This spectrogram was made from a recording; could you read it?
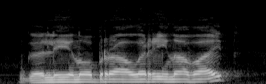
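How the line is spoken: Teacher's snort. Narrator (Russian): хмыкнул учитель

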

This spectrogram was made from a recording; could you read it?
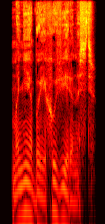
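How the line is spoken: Muttered. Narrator (Russian): пробормотал Алекс

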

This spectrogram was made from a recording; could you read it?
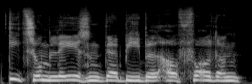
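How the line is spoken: Desperate cry. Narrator (German): rief verzweifelt

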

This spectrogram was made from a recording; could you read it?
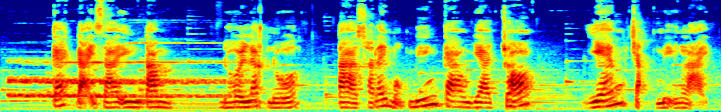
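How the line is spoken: Soft reply. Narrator (Vietnamese): Tiểu nhị khẽ đáp

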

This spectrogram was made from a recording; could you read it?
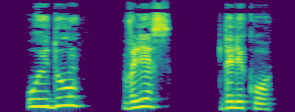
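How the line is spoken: Calm statement. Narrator (Russian): спокойно сказал Тимоха

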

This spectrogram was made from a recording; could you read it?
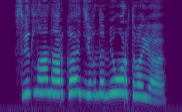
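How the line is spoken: Shouting. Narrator (Russian): закричала она

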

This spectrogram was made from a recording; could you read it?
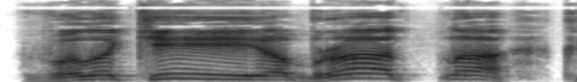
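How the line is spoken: Shouting. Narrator (Russian): кричали соглядатые

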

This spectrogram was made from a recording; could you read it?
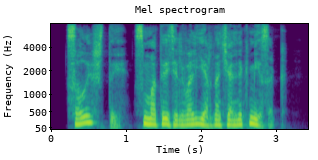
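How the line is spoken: Hissing. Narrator (Russian): прошипел лейтенант

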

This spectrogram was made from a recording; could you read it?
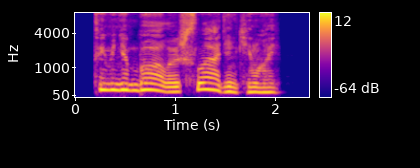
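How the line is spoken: Cooing. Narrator (Russian): проворковала она

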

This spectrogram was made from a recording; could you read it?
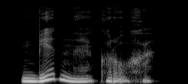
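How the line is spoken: Quiet. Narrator (Russian): тихо проговорил он

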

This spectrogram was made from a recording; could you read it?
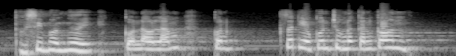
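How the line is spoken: Sobbing. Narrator (Vietnamese): Diệp Lan, cô vẫn không ngừng nức nở

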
